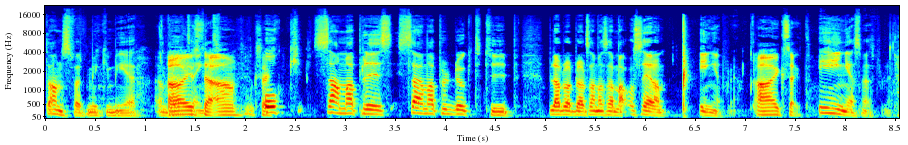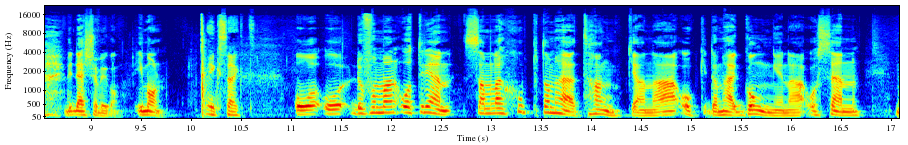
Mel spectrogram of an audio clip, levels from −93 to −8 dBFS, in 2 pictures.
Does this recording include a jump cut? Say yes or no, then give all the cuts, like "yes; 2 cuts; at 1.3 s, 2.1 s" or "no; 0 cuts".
yes; 1 cut; at 5.4 s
